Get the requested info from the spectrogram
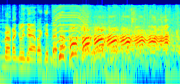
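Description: A man's voice, then from under a second in a burst of quick, high-pitched laughter, over background music.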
